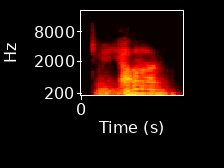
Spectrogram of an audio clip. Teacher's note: So you go high and then come back down.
